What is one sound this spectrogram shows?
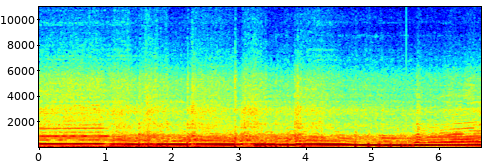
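A race car engine drops in pitch as the driver brakes and downshifts.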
